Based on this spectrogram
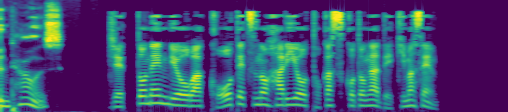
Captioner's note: japanese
